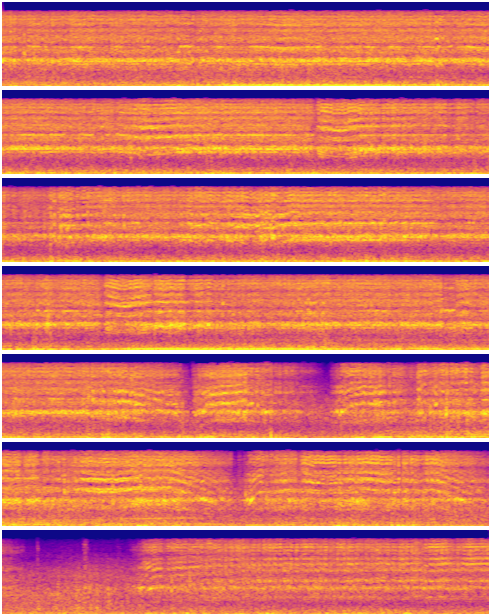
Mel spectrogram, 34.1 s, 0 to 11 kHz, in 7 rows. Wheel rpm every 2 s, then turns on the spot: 230, 230, 230, 230, 230, 230, 220, 230, 230, 230, 160, 110, 230, 130, 110, 70, 180.
none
